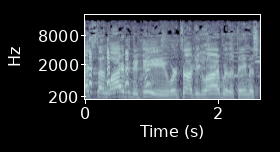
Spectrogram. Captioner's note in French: laughter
